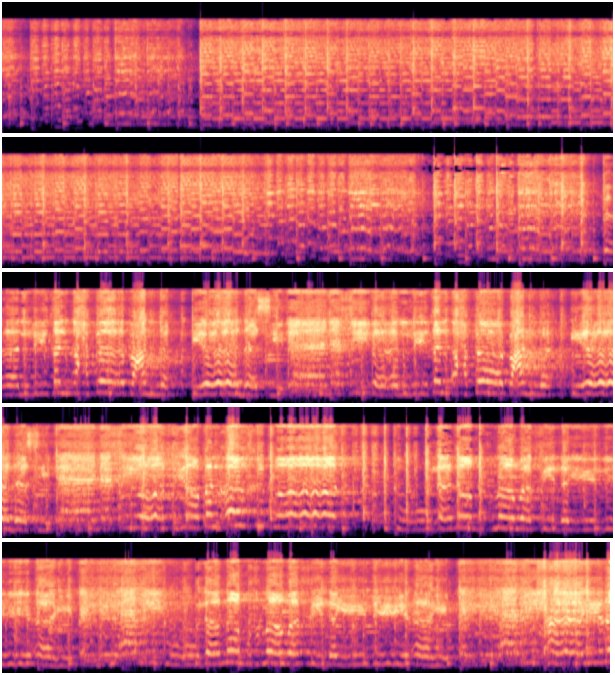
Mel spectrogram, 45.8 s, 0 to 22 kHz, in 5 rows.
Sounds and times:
Theme music: 0.0s - 18.1s.

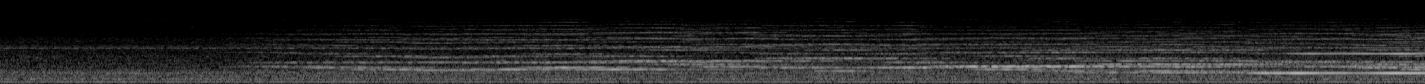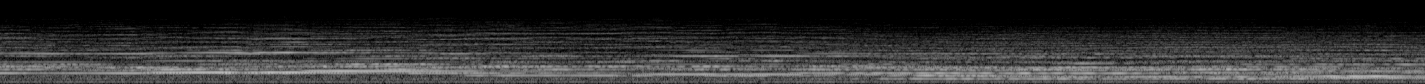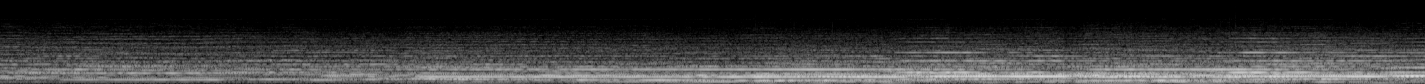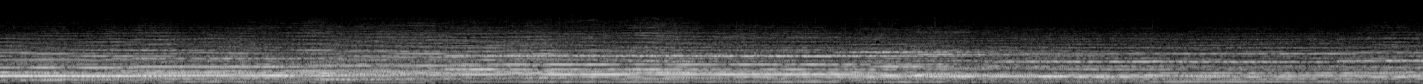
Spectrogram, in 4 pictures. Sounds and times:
Orchestra: 1.4s - 56.9s.

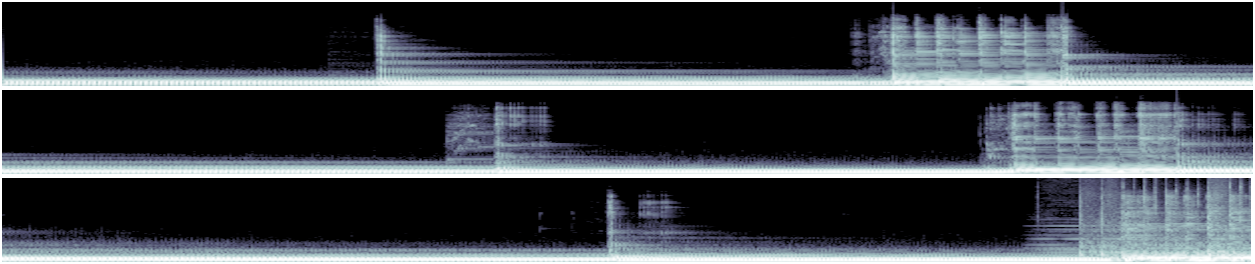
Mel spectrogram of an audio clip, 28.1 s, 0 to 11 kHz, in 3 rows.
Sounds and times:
Bass guitar: 0.0s - 28.1s
Distortion: 0.0s - 28.1s.

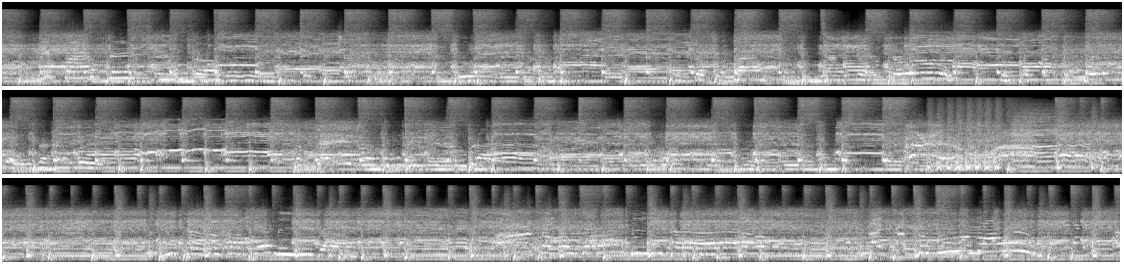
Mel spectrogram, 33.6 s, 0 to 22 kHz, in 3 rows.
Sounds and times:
Electric guitar: 0.0s - 33.5s.

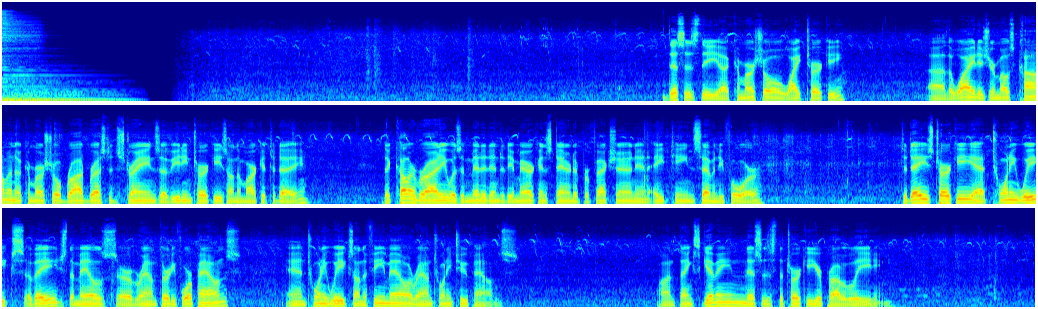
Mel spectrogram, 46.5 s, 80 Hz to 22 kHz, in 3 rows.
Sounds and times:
Bird: 2.6s - 46.5s
Speech: 9.9s - 12.7s, 13.9s - 20.2s, 21.2s - 27.0s, 29.0s - 34.6s, 35.3s - 38.8s, 40.9s - 45.2s, 45.8s - 46.0s.

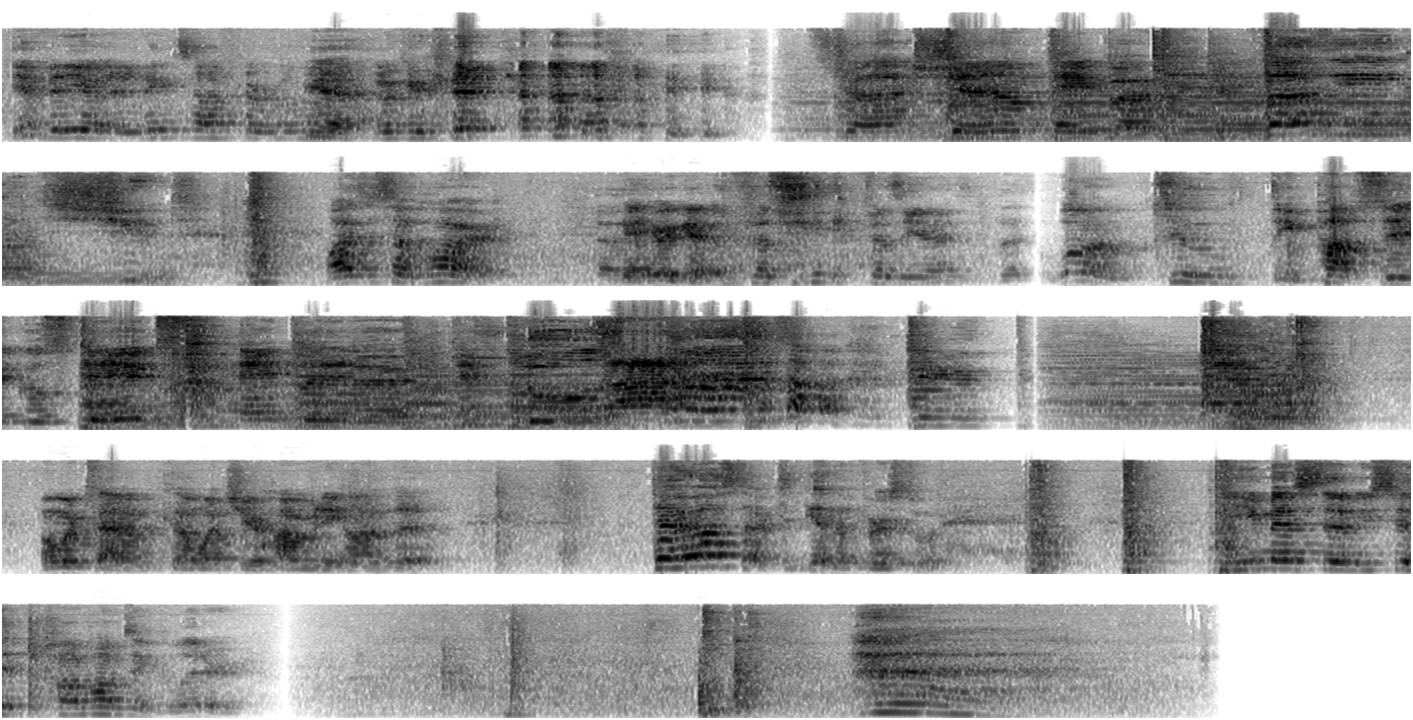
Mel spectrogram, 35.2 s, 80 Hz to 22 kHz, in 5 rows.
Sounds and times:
Speech: 0.0s - 2.5s, 7.4s - 8.1s, 8.7s - 14.5s, 21.3s - 23.4s, 24.4s - 26.0s, 27.2s - 29.5s.

